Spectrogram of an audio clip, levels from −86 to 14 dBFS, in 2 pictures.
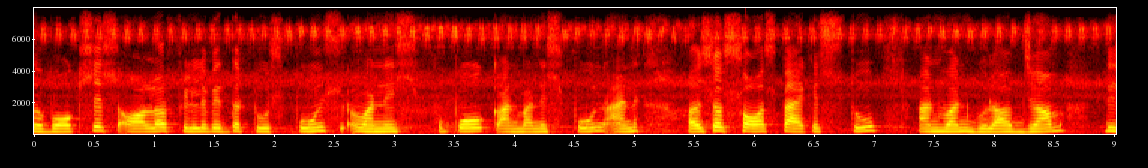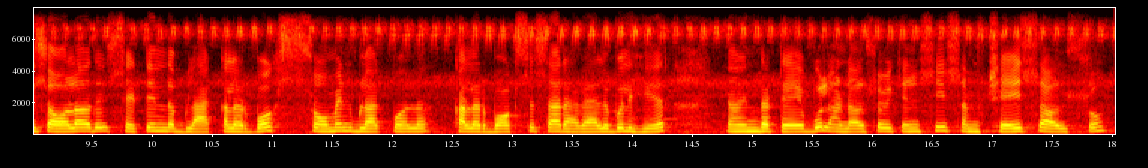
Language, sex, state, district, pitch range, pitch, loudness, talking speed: English, female, Punjab, Kapurthala, 205-225 Hz, 215 Hz, -17 LUFS, 185 wpm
